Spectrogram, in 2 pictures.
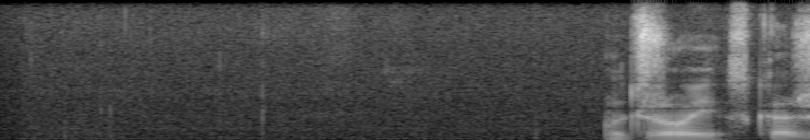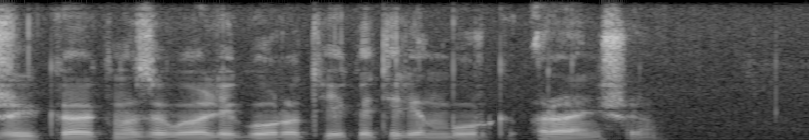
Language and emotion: Russian, neutral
